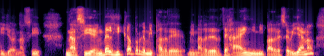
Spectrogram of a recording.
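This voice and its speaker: Speaking at a fairly quick pace with lively intonation, a man with a medium pitch sounds dry and close with no echo against a quiet background. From Andalusia, Spain (Seville). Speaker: philosopher and lecturer. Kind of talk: interview conversation.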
